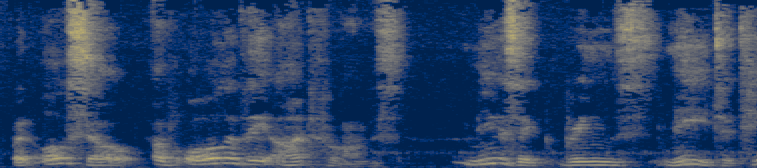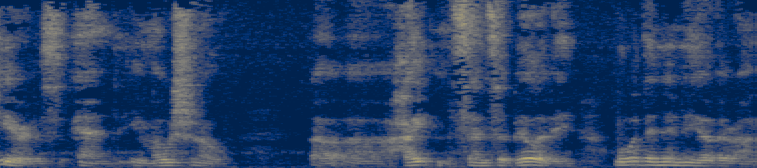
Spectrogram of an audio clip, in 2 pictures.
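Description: In a room with audible echo, a man with an American accent talks at a fairly slow pace, his fairly high pitch swinging very widely and his loudness shifting in big swings. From New York City (Brooklyn); New York City. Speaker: visual artist and art teacher; interviewee. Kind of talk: casual interview. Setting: artist's studio. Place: workshop. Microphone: camera far.

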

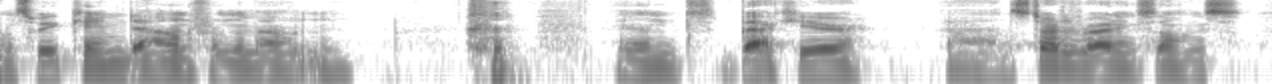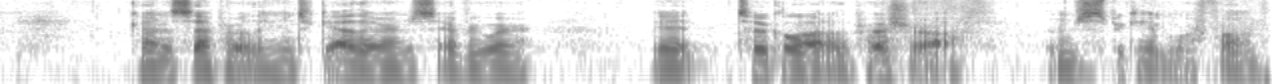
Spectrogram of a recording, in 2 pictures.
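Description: Soft-spoken man with a very deep, low pitch and a dark, mellow tone, monotone and flat, at a moderate pace broken by long, frequent pauses. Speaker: musician. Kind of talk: interview answer. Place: home room.

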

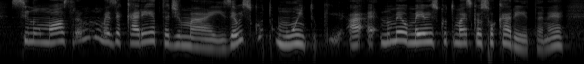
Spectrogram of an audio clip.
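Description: This is a woman's voice. She talks at a fairly quick pace. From interior of São Paulo state, Brazil. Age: 40s. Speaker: singer; interviewee. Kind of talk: radio interview. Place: studio. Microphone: studio mic.

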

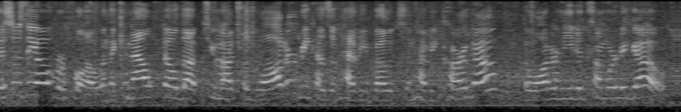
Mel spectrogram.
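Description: The speech moves at a fairly quick pace. Background noise is noticeable throughout. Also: woman. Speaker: walking tour guide. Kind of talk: guided tour talk to a group. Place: street. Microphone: camera far.

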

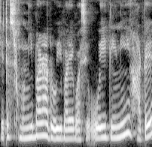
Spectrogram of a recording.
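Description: A woman with a fairly high pitch speaks in a dark, mellow tone, her intonation fairly even. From West Bengal, India (Shyampur, Howrah area). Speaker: lifestyle vlogger, housewife. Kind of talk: vlog narration. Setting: outdoors.

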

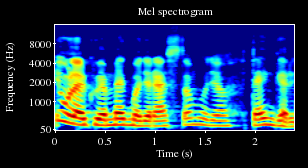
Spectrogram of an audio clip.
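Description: A woman speaks at a moderate speed against a quiet background. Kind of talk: audiobook reading of a humorous literary text, told in first person. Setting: studio.

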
